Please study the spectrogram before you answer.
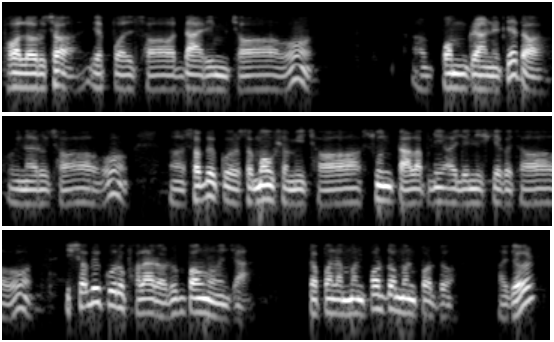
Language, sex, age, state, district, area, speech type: Nepali, male, 60+, West Bengal, Jalpaiguri, urban, conversation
